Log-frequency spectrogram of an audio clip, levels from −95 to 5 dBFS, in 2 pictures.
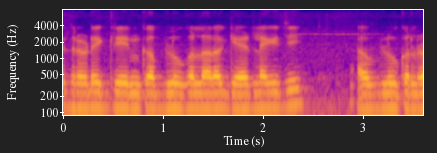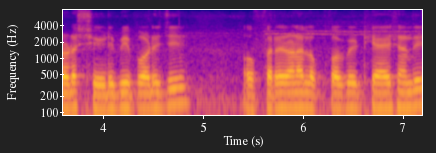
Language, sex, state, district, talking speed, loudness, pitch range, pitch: Odia, male, Odisha, Khordha, 190 wpm, -16 LUFS, 115-120 Hz, 115 Hz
